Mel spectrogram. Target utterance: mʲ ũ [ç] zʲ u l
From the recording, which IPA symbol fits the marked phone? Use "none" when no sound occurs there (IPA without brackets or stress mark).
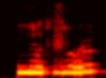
ç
